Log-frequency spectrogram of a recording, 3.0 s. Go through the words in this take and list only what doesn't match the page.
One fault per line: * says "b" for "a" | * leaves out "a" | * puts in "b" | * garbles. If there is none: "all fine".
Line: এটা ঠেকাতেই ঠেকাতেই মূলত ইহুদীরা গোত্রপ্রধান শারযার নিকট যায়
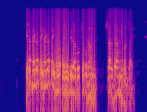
all fine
